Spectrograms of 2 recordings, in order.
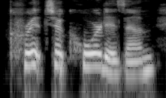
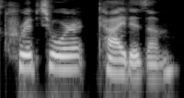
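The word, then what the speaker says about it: cryptorchidism: um small male children crypto cism is the most Cryptor kism I'm sorry it's it's very easy to mispronounce that word but it's Cryptor kism the most common risk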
